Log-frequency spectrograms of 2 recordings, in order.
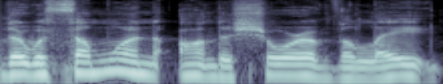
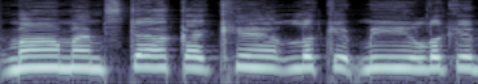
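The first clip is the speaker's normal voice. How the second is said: put-on much higher, whining kid's protest; whiny pleading; 9 semitones higher than usual. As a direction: plead like a stuck child. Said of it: "And I'm like".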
